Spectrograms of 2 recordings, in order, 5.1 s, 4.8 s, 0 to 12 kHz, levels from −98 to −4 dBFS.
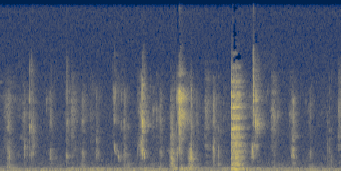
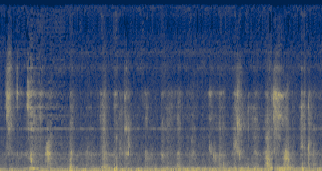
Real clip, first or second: first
